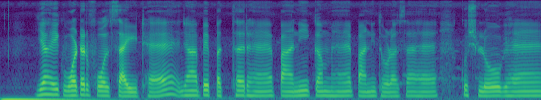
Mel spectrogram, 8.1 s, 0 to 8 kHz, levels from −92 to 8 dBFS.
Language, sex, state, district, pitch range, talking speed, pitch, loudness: Hindi, male, Chhattisgarh, Raipur, 130-145 Hz, 140 wpm, 135 Hz, -19 LUFS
